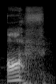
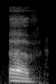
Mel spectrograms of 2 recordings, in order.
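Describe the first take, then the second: First: The word ends with an f sound. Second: The word ends with a v sound. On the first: The speaker calls it wrong. "Muita gente fala off" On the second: The speaker calls it right. "na verdade leva o tom de of"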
